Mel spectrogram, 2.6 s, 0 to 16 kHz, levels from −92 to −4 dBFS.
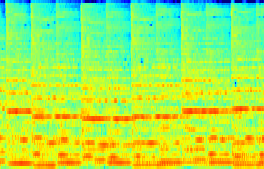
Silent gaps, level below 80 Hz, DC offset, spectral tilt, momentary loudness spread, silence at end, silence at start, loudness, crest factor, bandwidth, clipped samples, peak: none; -56 dBFS; under 0.1%; -4 dB/octave; 1 LU; 0 s; 0 s; -19 LUFS; 14 dB; 15.5 kHz; under 0.1%; -6 dBFS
